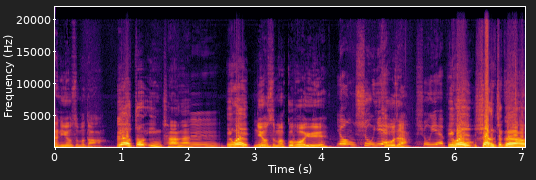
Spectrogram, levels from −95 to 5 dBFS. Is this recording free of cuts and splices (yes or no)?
no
